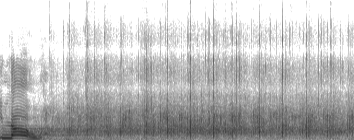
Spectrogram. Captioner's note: audience applause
